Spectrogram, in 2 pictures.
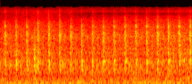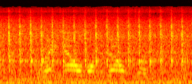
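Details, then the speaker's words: Chevy engine with a pronounced rod knock: a steady deep knock that follows engine RPM, getting louder as revs increase. It is traced by listening through a broom handle on the valve cover and oil pan. "the knock's pretty pronounced you can hear it it actually will follow up with engine RPM so as we increase the RPM the knock's going to get louder"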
